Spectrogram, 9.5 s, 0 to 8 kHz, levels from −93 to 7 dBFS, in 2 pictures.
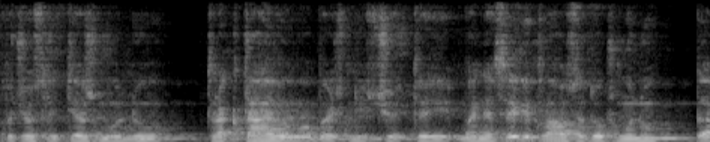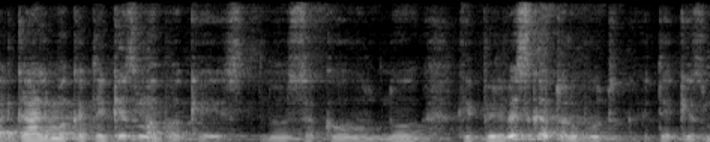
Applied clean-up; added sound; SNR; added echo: none; none; none; reverberation time 0.7 s.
